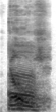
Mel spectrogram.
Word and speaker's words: DOGE: pronounced a certain way doge is Doge well I've never heard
